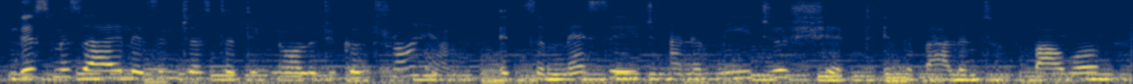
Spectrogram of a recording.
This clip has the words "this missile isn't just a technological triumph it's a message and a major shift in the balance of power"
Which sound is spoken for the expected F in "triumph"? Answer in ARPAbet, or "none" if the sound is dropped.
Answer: F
